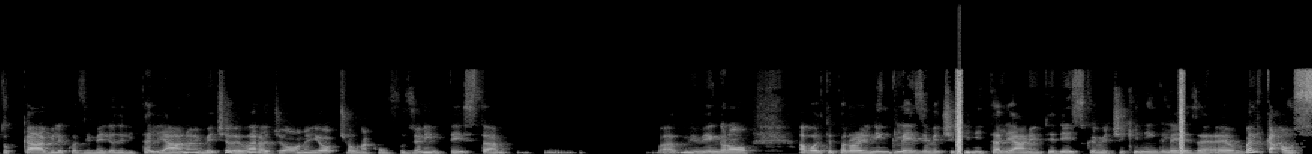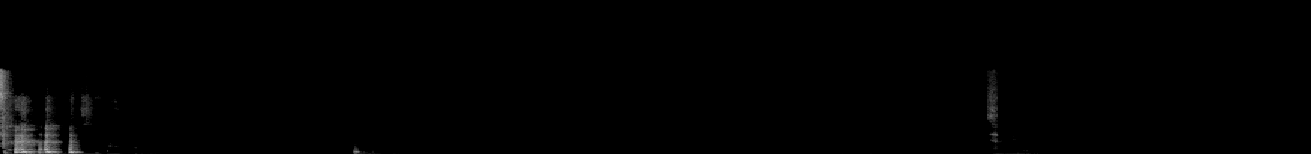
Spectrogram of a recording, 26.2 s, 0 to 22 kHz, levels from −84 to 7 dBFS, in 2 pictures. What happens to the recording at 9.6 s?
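A wireless microphone noise hit occurs from 9.54 to 9.63 s, lasting about 85 ms. The radio link from the analogue FM microphone briefly fades as reflected signals cancel, so receiver noise rises over the speech and is heard as a short swish of static.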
